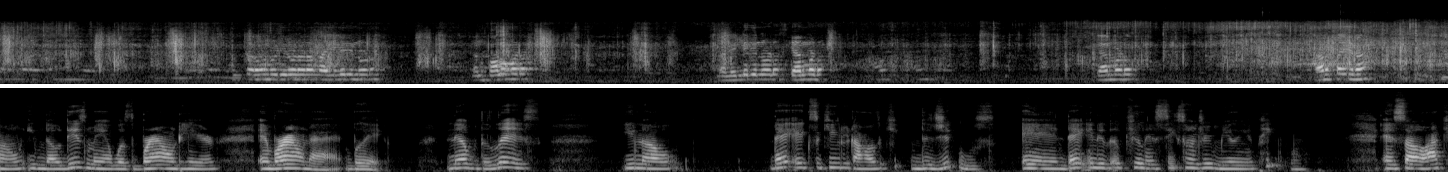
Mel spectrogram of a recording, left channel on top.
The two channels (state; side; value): different; both; correlation 0.00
